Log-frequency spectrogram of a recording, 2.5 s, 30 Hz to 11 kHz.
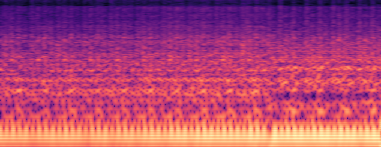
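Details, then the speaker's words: Ford 6610 Force II diesel tractor at about 9 °C, after fitting a geared high-torque starter to replace the one with a failed solenoid: cranks readily and settles into an even, low diesel idle with a steady beat, no misses or knocks; normal idle. "It's a joy sitting into this thing and know that it's going to crank over and just fire it up."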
